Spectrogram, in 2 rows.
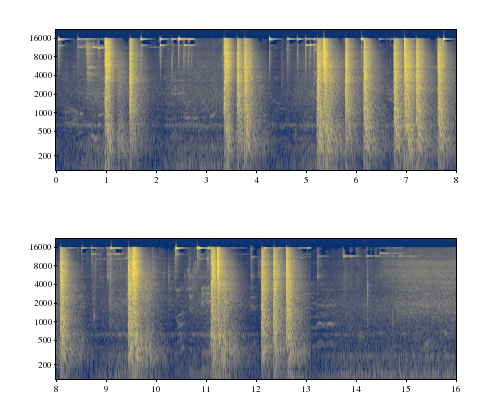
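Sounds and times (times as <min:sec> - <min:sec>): rifle shots echoing indoors: 0:01.0 - 0:01.9, 0:03.4 - 0:04.4, 0:05.1 - 0:08.6, 0:09.4 - 0:10.2, 0:11.0 - 0:13.1.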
